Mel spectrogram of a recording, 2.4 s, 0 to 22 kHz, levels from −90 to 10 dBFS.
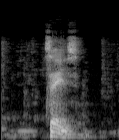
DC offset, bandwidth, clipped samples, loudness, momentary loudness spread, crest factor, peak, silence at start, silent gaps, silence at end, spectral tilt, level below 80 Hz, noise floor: under 0.1%; 9.4 kHz; under 0.1%; -16 LUFS; 19 LU; 22 dB; 0 dBFS; 0.05 s; none; 0.65 s; -3 dB/octave; -58 dBFS; -53 dBFS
